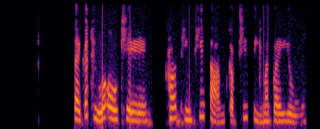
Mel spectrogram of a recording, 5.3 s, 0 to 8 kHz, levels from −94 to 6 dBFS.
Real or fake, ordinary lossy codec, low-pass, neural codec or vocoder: fake; Opus, 64 kbps; 7.2 kHz; vocoder, 44.1 kHz, 128 mel bands every 256 samples, BigVGAN v2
